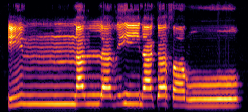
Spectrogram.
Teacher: یہ نون کے اوپر مشدد ہے، تشدید ہے، تو نون کو ناک میں آواز لے جائیں گے، غنہ کریں گے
